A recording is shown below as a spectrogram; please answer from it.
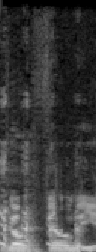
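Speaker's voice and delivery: mocking the friend. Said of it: "quoting the friend".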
